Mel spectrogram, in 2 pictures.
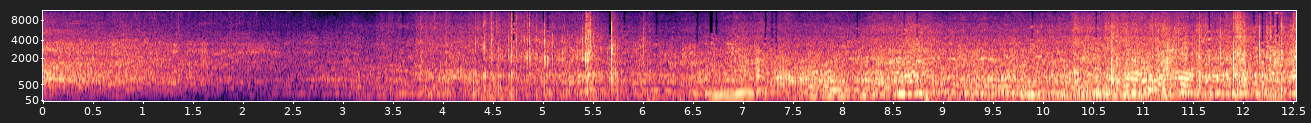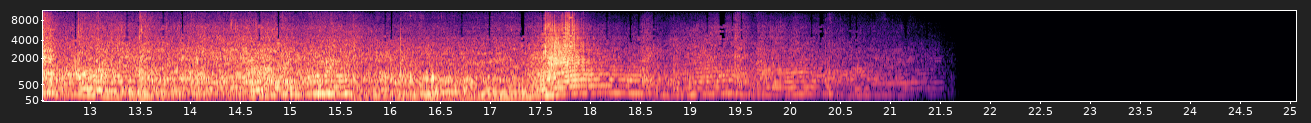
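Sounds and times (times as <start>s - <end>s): rally car engine revving: 2.2s - 21.7s.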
